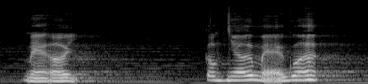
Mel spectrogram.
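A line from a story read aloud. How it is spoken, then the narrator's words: Tearful sobbing plea. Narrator (Vietnamese): khóc lóc tỉ tê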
